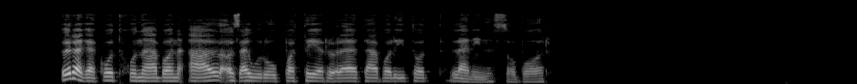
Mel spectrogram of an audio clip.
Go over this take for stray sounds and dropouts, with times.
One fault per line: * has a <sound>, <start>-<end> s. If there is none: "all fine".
all fine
